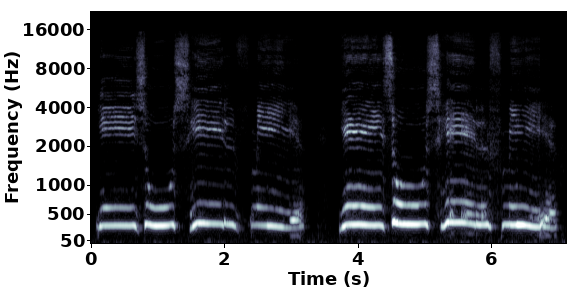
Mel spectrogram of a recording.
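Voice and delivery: high, loud desperate calling out; calling loudly. Acted. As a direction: cry out for help across the crowd. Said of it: "ganz laut angefangen zu rufen". (ganz laut rufen, hoch und flehend)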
